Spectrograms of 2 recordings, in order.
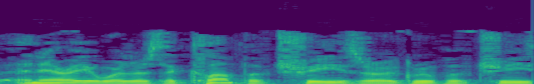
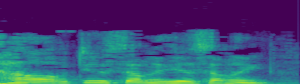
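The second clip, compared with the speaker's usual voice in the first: put-on high, pleading girl voice; high desperate Radha; begging girl; 10 semitones higher than usual. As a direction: beg Krishna to help. Radha begs.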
